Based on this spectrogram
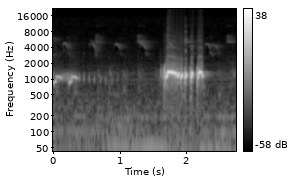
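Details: Local male zebra dove, natural-voiced and singing actively for use as a lure: a brief purr fading into soft spaced notes, then a loud quick stuttering burst of bubbling coos.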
